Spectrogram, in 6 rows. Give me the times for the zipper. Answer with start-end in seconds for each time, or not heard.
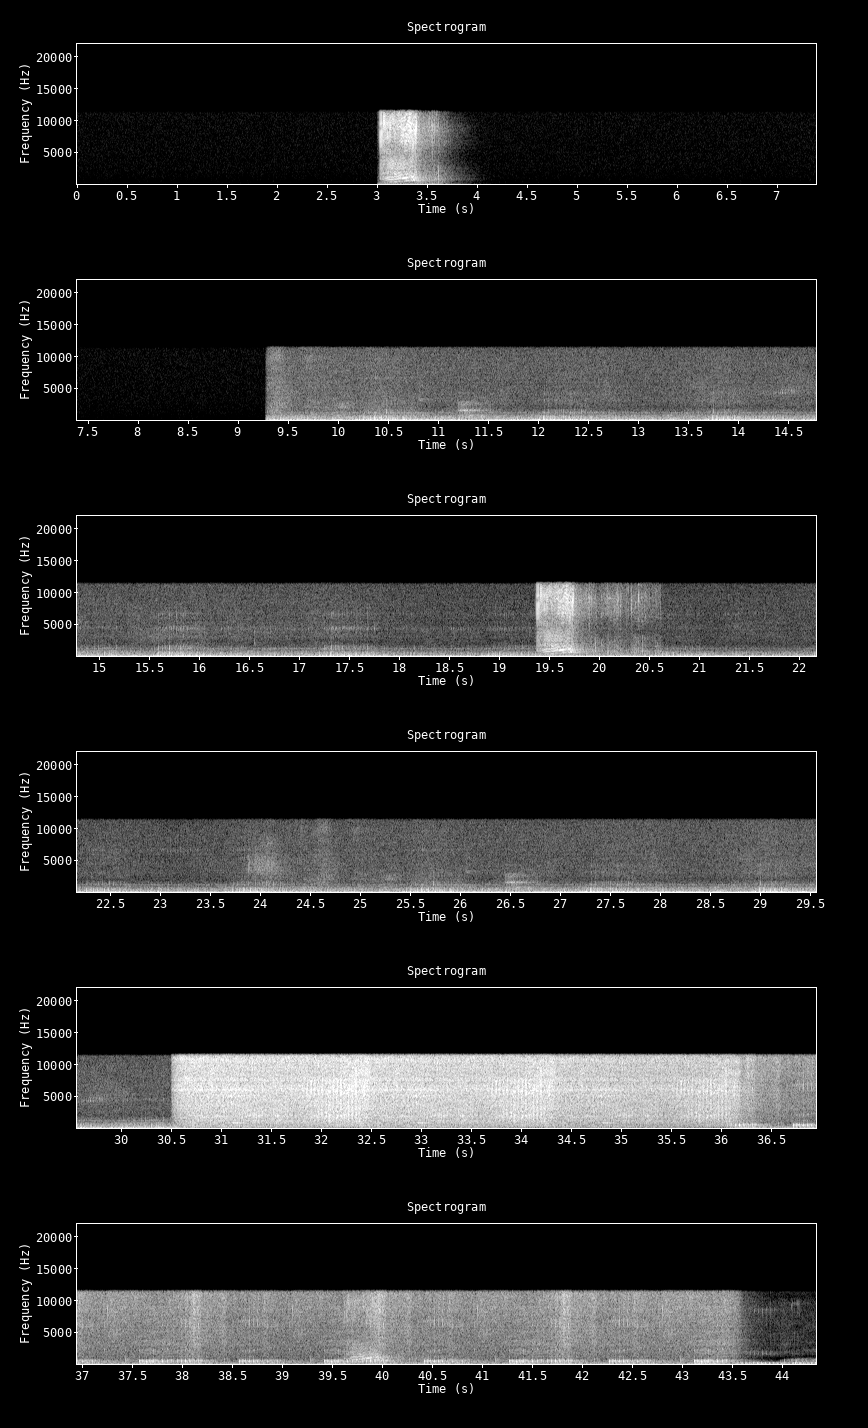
3.0-3.7, 19.4-20.6, 39.6-40.9.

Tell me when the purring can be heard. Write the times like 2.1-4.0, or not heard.
9.2-44.3.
